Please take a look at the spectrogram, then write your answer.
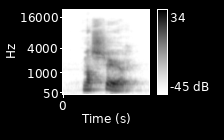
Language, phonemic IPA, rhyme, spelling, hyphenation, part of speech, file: Dutch, /mɑˈsøːr/, -øːr, masseur, mas‧seur, noun, Nl-masseur.ogg
- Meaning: masseur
